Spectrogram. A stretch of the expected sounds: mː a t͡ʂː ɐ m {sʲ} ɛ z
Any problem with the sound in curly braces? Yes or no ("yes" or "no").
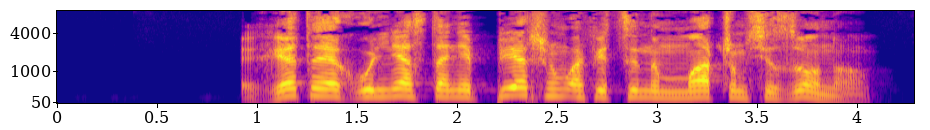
no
